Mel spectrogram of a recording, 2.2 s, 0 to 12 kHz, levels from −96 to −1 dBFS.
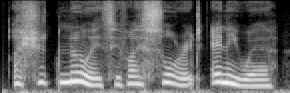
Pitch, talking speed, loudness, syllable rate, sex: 235 Hz, 250 wpm, -15 LUFS, 6.5 syllables/s, female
